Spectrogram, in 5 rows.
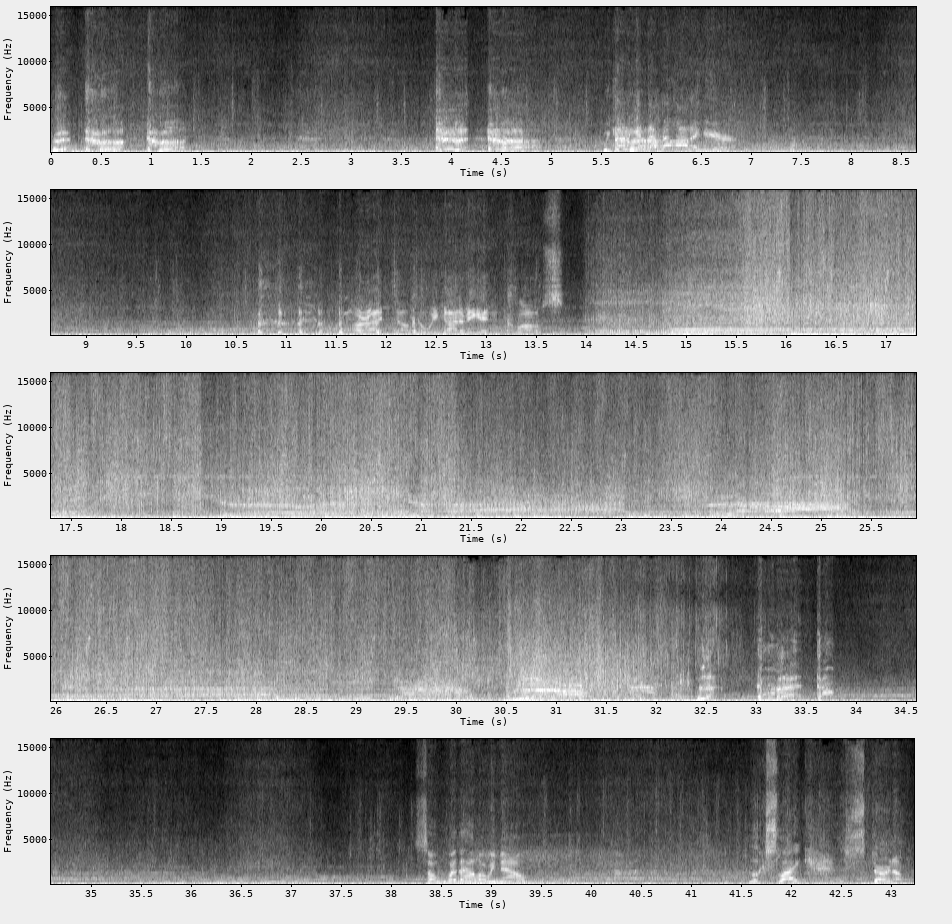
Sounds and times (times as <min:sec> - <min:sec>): Speech: 0:11.6 - 0:13.8.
